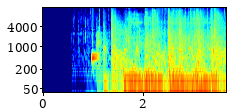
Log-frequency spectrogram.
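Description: Gunfire and explosions rumble in a battle.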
